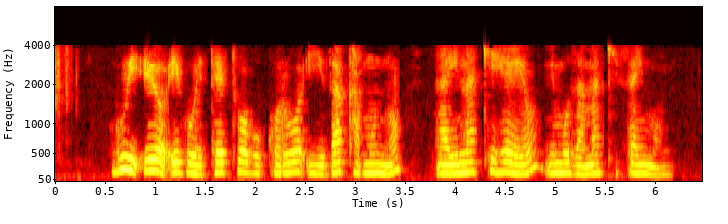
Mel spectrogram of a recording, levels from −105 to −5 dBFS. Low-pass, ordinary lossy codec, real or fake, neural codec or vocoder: 7.2 kHz; AAC, 16 kbps; real; none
